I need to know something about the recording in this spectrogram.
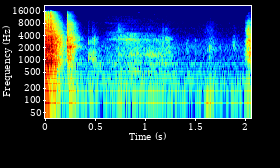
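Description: A quick run of computer keyboard keystrokes at the start, with a few fainter key clicks near the end.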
